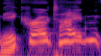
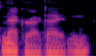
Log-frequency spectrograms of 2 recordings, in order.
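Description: First: "Necro Titan" as NEE-cro, higher and querying; British pronunciation. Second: "Necro Titan" as NECK-ro, low and quiet; American pronunciation. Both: Acted. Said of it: "that's how you say it in an American accent".

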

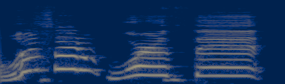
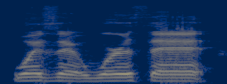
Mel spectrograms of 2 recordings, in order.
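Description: First: High, drawn-out disbelief; incredulous. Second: Said in the usual way. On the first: Real, not acted. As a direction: pitch it way up in disbelief. Incredulous rhetorical question.

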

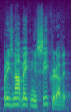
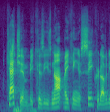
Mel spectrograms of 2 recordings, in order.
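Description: First: "not" hit higher, pace quick; stress on not. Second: Said in the usual way. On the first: Shown as a demonstration. Teacher stressing "not" to the class. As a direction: lean hard on "not" while repeating the point.

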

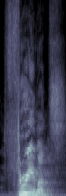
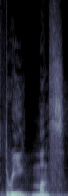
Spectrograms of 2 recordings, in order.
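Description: First: THREE MONTHS high, loud and stretched; outraged disbelief. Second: THREE MONTHS slow and soft, spaced out; measured emphasis. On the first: Repeats delay in outrage. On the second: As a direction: set down "three months" slowly, unraised. First states the absurd delay. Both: Retold or imitated.

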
